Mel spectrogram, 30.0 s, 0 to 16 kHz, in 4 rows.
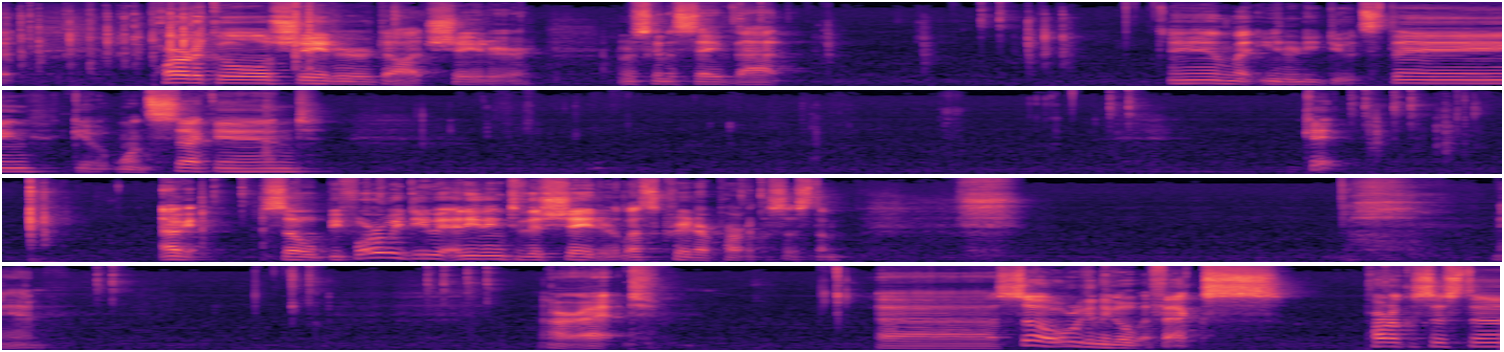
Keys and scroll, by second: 0.0-1.2 typing, 1.3 Return, 5.1 ctrl+s, 15.8 space.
